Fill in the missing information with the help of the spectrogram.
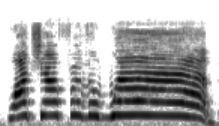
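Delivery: long, high, drawn-out yell; loud slow-motion warning cry; slow-motion scream. Retold or imitated. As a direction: scream it slowly, stretching the last word. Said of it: "as I was screaming".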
